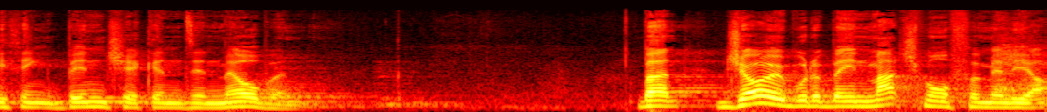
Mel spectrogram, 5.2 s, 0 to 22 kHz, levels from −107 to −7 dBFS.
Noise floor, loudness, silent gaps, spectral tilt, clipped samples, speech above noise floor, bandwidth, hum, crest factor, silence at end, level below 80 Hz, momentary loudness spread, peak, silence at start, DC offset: -66 dBFS; -28 LUFS; none; -6 dB/octave; under 0.1%; 38 dB; 16 kHz; none; 24 dB; 0 s; -70 dBFS; 11 LU; -6 dBFS; 0 s; under 0.1%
